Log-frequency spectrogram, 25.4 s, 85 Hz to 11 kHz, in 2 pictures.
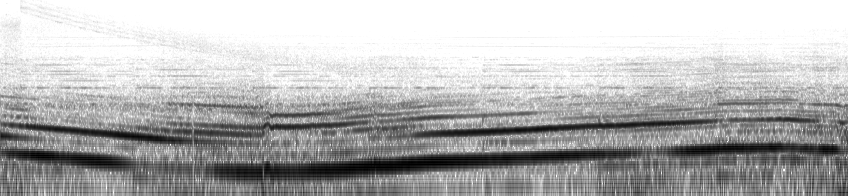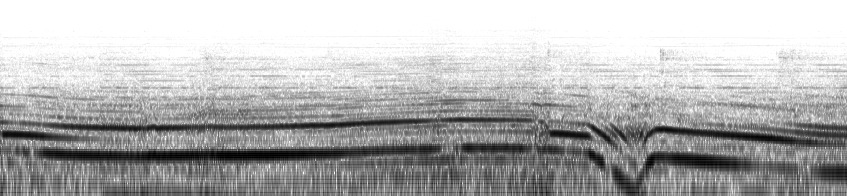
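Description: A Vyrus 986 motorcycle engine drones continuously on an in-lap at a race track, its pitch rising and falling with throttle and gear changes and one sharp dip as it brakes into a turn, loud and close onboard.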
